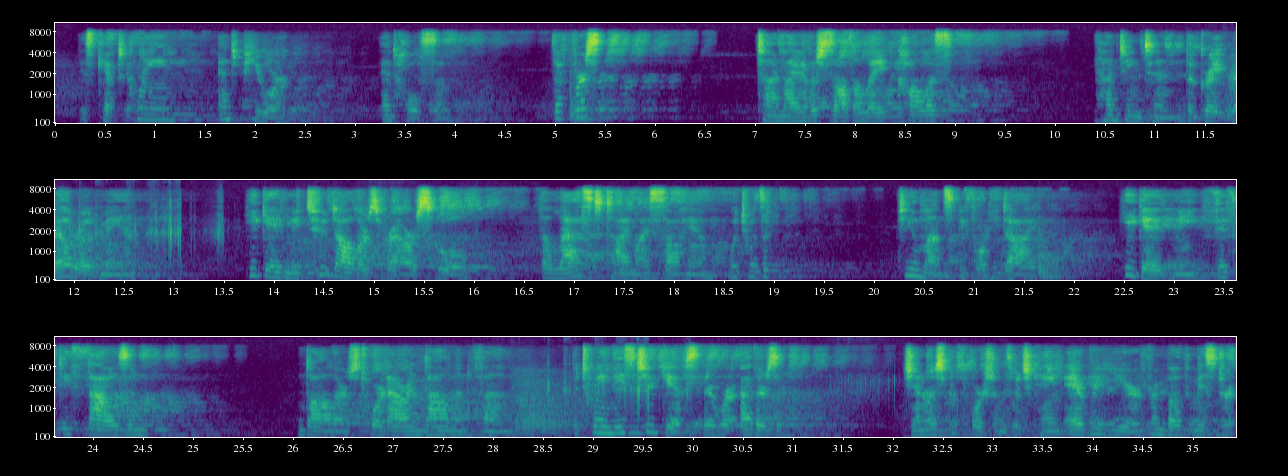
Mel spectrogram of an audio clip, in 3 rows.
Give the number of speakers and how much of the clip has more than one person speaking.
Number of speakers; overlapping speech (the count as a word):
one, no overlap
